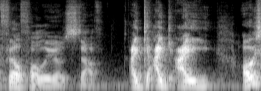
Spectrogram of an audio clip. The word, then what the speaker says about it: Foglio: I I like uh I like Phil Folio's stuff. I I I always have to remind myself don't pronounce the G.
